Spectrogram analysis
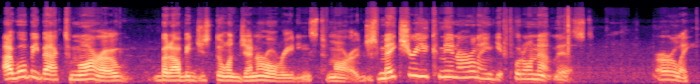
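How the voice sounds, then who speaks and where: A man with a noticeably high voice and a slight Southern accent talks casually to a live stream audience as he hosts tarot readings. He chats loosely, laughs easily and greets viewers one by one by name. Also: very animated, normal speed, fairly bright tone, a little hiss or hum. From United States. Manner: chatty, laughs often, answers viewers by name.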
